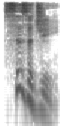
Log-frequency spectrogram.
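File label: "syzygy", British English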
